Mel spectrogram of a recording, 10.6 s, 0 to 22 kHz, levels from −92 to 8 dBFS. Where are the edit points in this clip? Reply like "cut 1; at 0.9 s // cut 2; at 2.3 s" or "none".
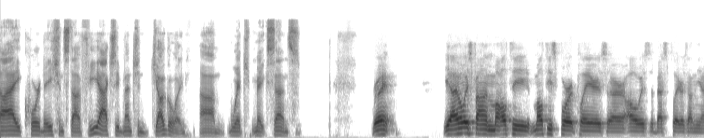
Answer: none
